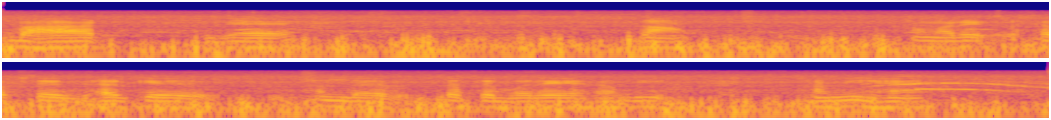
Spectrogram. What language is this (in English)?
Urdu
